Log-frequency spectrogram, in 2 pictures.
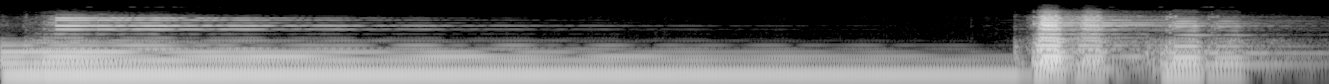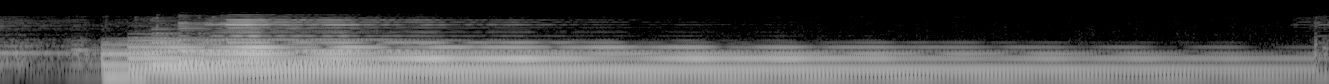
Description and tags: Baby Blue
This is from a collection of my guitar riffs that I processed with a vinyl simulator.This was part of a loop library I composed for Acid but they were bought out by Sony-leaving the project on the shelf.
riff, processed-guitar, vinyl, electric-guitar, guitar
